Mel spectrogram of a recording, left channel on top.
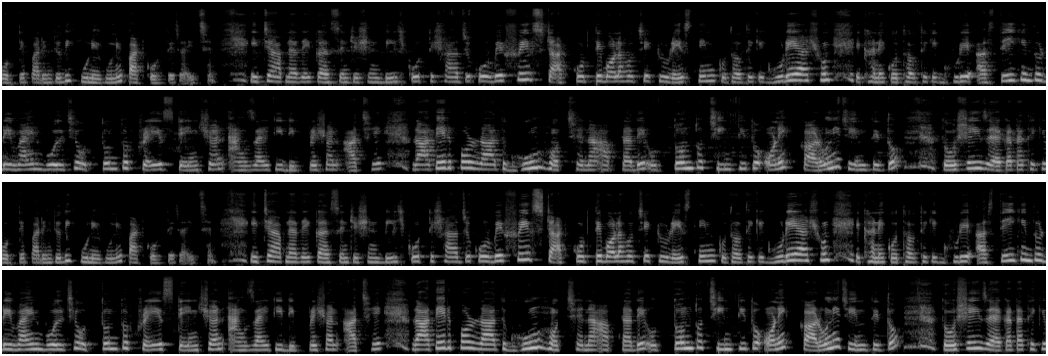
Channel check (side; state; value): both; normal; correlation 0.46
